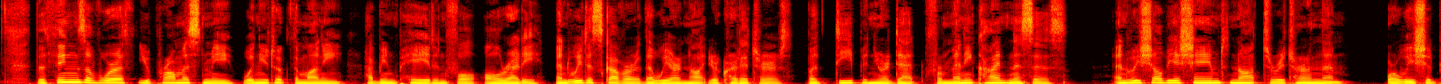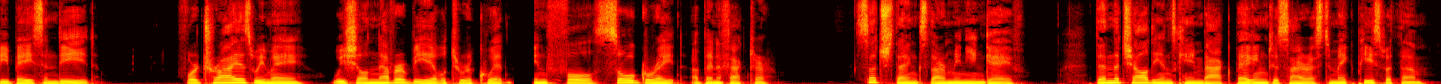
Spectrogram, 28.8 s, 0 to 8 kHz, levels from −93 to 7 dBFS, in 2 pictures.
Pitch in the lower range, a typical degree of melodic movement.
Yes: low, 130 Hz; average, 3.9 semitones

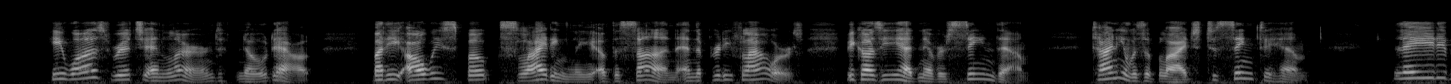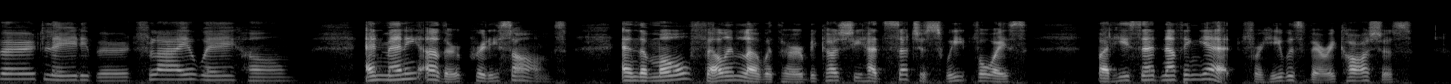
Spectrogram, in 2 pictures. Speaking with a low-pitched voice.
No: high, 200 Hz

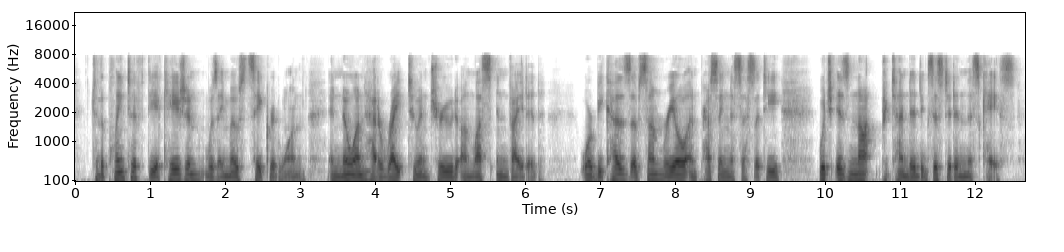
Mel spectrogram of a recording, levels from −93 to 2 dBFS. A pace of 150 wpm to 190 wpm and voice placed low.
Yes: average, 175 wpm; low, 100 Hz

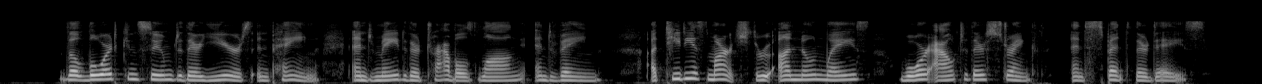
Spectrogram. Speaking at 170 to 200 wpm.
No: average, 140 wpm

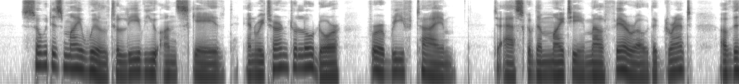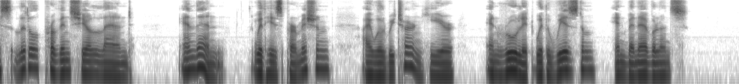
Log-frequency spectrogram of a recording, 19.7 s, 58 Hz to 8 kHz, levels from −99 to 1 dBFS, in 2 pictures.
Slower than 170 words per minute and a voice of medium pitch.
No: average, 140 wpm; low, 105 Hz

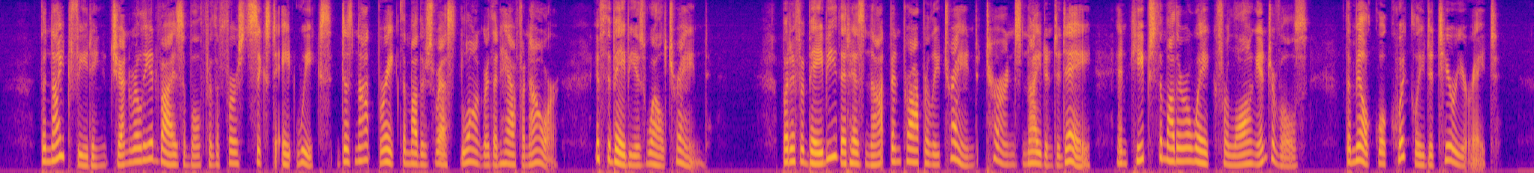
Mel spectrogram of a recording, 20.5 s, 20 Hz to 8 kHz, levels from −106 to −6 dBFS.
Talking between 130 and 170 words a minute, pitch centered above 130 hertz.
Yes: average, 165 wpm; high, 190 Hz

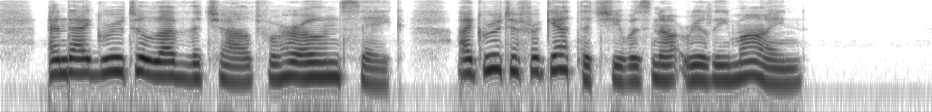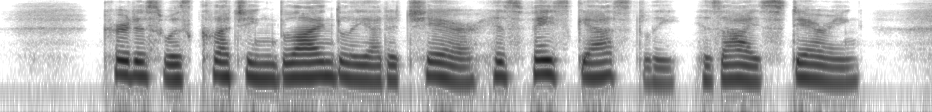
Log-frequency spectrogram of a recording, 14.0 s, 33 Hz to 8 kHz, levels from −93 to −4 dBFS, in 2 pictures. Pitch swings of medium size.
Yes: average, 3.8 semitones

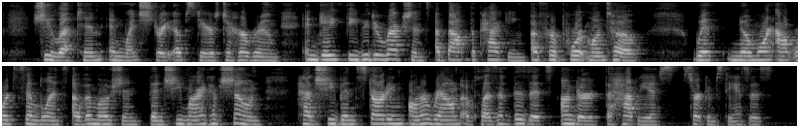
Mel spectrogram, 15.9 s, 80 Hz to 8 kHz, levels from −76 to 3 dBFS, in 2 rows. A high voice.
Yes: high, 195 Hz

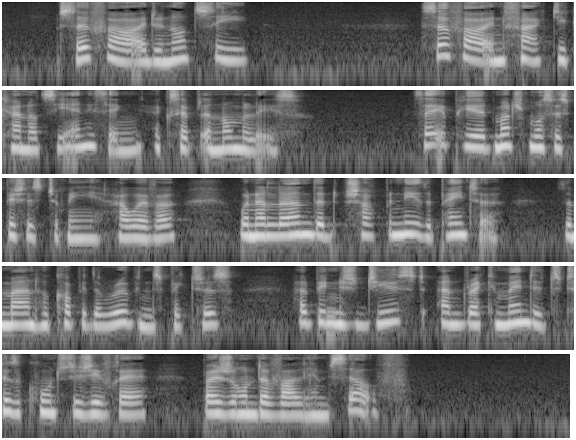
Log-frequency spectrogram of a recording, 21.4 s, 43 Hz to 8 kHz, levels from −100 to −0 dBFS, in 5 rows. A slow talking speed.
No: average, 145 wpm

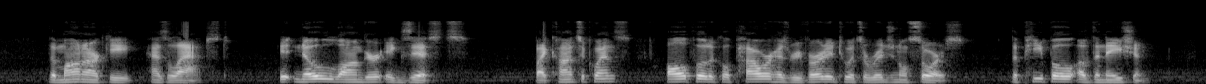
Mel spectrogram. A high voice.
No: low, 115 Hz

